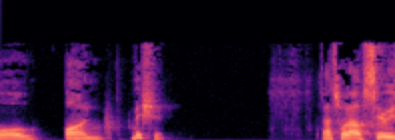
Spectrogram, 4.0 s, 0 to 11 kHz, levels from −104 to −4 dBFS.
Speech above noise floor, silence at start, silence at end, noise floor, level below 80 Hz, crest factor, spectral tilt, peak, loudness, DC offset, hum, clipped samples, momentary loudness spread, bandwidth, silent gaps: 64 dB; 0 s; 0 s; -89 dBFS; -72 dBFS; 20 dB; -4.5 dB/octave; -8 dBFS; -27 LUFS; under 0.1%; none; under 0.1%; 12 LU; 8 kHz; none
